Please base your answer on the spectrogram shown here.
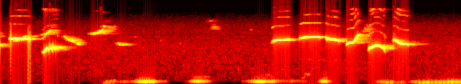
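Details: Oriental magpie-robin song as a lure for kept birds: varied whistled phrases with rising and falling slides, broken by low muffled knocking, then a second loud whistled run.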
